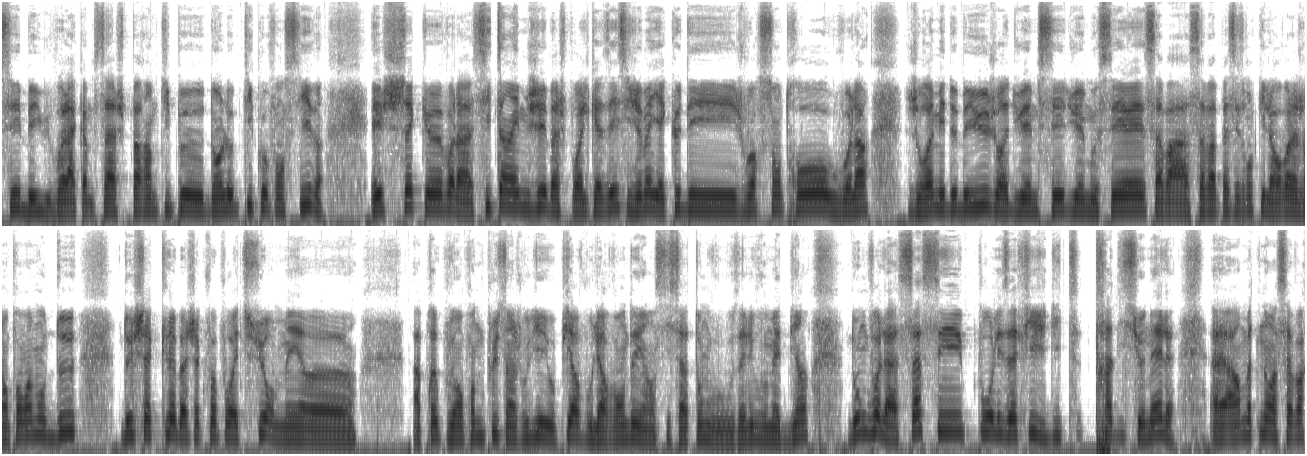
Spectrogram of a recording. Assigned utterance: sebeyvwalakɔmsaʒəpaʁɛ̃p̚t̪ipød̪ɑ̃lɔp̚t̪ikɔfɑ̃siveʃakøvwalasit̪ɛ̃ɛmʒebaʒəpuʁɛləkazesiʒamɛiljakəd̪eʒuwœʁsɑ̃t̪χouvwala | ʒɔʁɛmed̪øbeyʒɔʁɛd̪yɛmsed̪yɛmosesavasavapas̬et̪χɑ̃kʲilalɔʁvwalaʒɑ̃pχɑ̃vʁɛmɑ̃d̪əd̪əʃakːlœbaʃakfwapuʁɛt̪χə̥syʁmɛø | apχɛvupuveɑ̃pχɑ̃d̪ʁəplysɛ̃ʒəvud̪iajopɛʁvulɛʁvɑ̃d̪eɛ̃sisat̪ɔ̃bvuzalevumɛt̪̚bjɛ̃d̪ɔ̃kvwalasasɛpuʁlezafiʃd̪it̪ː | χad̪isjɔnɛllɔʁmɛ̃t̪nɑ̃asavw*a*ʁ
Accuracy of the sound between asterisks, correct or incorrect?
correct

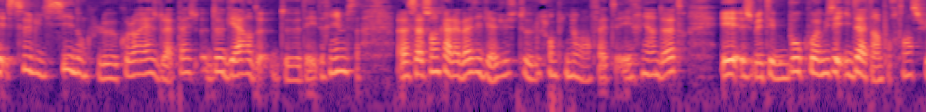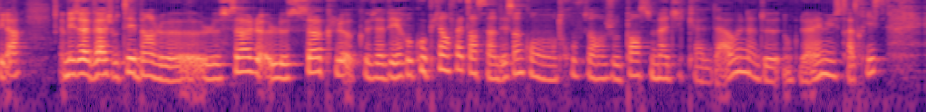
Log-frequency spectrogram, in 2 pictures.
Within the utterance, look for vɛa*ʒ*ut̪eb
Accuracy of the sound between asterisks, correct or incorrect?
correct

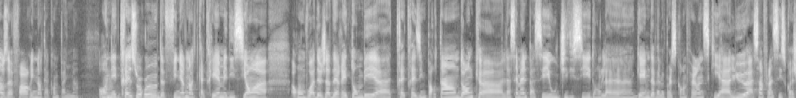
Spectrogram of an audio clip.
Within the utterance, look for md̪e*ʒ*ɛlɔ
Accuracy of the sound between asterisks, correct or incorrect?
incorrect: v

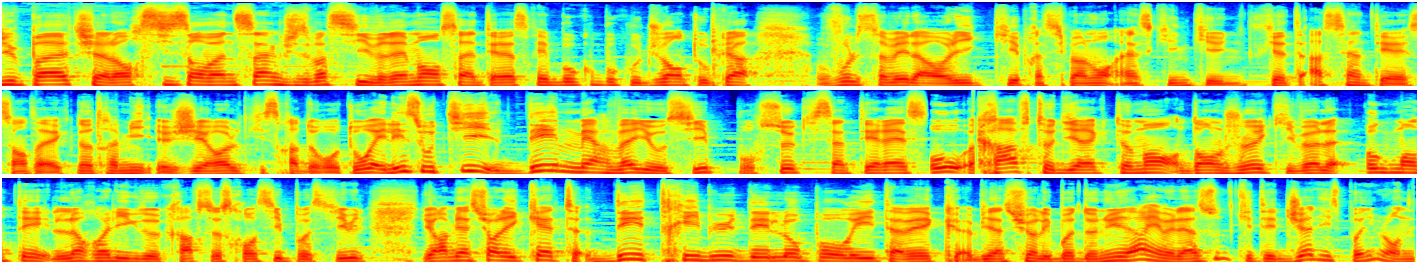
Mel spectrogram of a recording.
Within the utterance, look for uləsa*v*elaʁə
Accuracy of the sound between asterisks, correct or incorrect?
correct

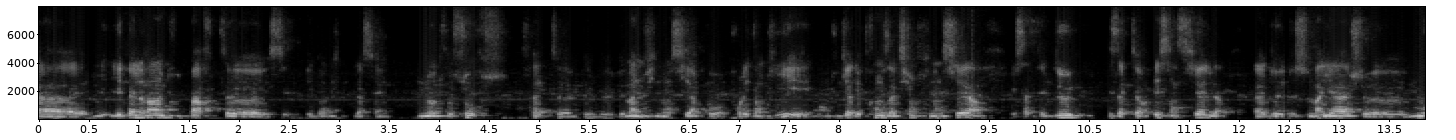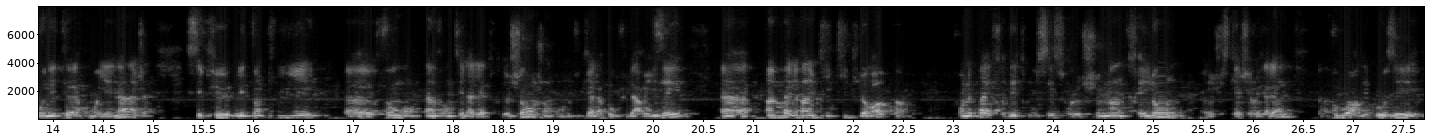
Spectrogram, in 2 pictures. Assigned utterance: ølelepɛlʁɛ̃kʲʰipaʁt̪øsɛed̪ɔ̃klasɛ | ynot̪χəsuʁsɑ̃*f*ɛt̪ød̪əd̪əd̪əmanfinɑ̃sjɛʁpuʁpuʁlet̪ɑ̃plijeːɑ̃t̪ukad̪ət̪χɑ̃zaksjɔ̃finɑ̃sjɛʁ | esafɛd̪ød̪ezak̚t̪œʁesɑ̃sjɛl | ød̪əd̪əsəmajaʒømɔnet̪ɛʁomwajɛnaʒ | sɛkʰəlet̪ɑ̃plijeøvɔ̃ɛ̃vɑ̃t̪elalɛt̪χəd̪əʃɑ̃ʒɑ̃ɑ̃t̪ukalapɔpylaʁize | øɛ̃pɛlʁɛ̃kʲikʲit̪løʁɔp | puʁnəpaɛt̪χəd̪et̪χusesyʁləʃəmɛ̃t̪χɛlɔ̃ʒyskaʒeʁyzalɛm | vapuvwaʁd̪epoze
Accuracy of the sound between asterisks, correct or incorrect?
correct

